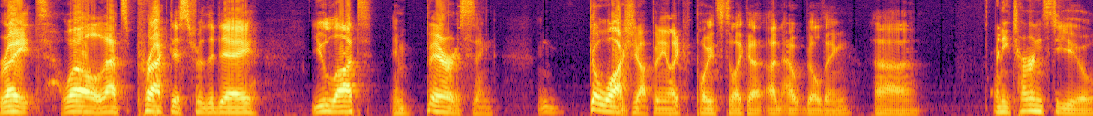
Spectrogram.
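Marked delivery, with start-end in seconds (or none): 0.0-6.5 loud dwarf character voice. Voicing the dwarf dismissing his trainees after practice: dwarf character voice. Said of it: "the dwarf ... he's like".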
